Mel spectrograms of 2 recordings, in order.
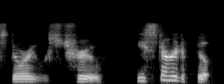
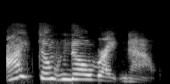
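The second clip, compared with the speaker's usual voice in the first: high, louder, cutting mother; sharp; 12 semitones higher, 5 dB louder than usual. A narrator's reading. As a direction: snap back at her son. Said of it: "said Senny sharply".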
